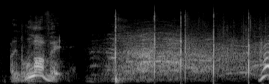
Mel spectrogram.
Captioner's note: laughter and applause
